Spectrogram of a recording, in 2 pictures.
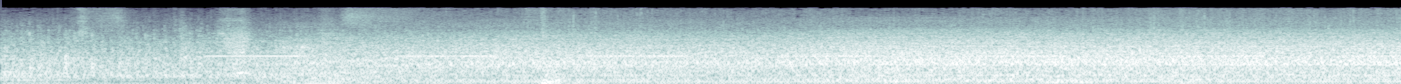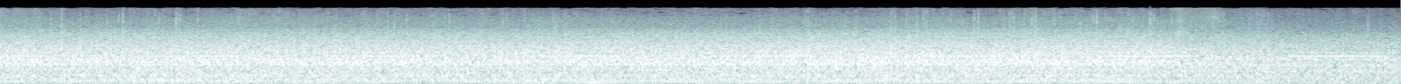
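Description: A tractor engine drones and revs.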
